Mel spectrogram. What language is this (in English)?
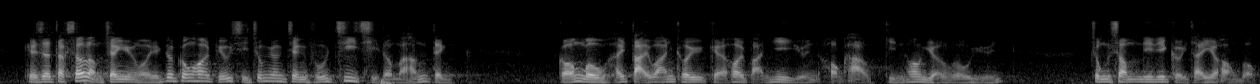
Cantonese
